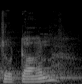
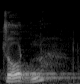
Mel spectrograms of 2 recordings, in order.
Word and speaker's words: Jordan: in South Africa of always having to correct people about pronunciation of my last name, which is not Jordan, but Jordan. And I have begun to take exception to being called Jordan because, I don't know,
